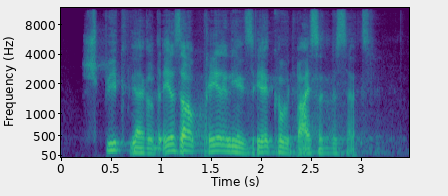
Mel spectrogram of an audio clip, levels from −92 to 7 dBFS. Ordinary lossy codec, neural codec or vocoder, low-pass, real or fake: none; codec, 24 kHz, 1.5 kbps, HILCodec; none; fake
